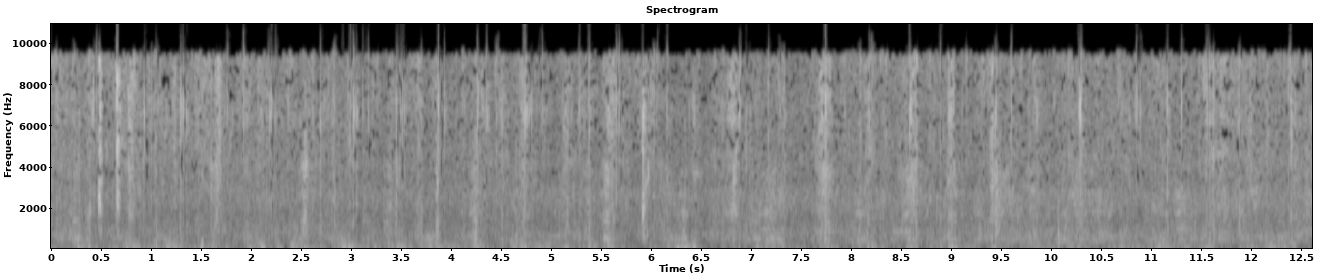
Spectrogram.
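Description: Hoofbeats of a young mare on the soft dirt footing of an indoor arena, an irregular run of dull strikes, under a continuous rustling noise.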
